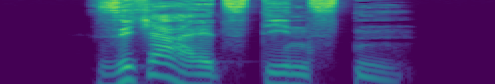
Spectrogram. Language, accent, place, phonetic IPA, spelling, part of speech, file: German, Germany, Berlin, [ˈzɪçɐhaɪ̯t͡sˌdiːnstn̩], Sicherheitsdiensten, noun, De-Sicherheitsdiensten.ogg
- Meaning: dative plural of Sicherheitsdienst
